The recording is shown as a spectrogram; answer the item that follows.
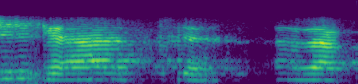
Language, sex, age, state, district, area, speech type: Maithili, female, 30-45, Bihar, Samastipur, rural, conversation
